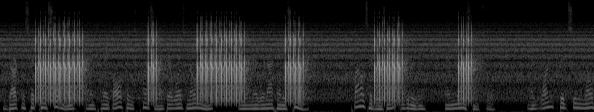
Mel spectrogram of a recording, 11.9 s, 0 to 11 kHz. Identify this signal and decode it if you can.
Pulse dialling, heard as clicks on a phone line, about 10 pulses a second, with speech in English. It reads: 0 2 0 4 6 3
